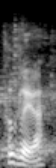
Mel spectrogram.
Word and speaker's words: Puglia: Our panelists this morning are Rick Clausen, Leo Wallach, and Puglia. I tried to say that right, it's the soft G.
